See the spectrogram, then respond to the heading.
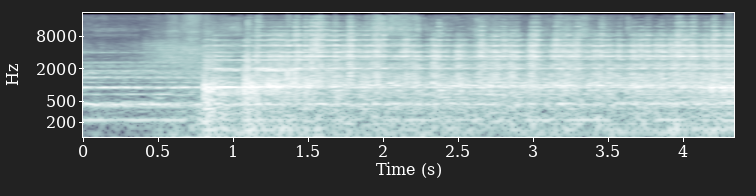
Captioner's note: plate rattling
